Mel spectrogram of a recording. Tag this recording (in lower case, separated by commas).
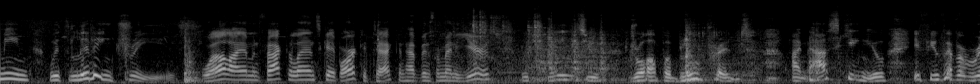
speech, outside, rural or natural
